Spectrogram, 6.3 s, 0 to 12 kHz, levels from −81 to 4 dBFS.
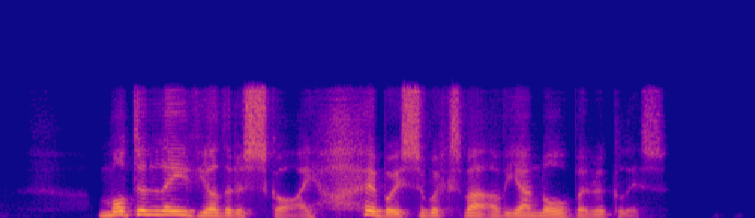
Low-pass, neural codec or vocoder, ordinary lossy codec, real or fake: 7.2 kHz; codec, 16 kHz, 0.2 kbps, FocalCodec; Opus, 64 kbps; fake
